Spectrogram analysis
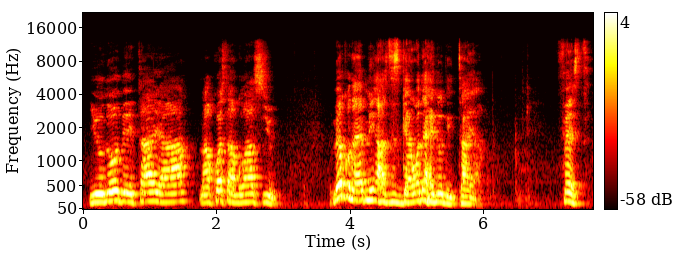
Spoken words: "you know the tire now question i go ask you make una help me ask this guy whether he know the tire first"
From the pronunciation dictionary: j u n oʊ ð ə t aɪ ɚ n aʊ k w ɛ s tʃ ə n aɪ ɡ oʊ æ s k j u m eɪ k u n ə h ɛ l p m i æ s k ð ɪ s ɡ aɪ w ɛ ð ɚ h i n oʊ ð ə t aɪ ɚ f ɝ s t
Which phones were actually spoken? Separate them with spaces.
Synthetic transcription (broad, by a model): j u n oʊ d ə t aɪ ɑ n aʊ k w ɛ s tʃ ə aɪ ɡ oʊ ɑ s j u m eɪ k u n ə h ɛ p m i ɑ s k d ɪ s ɡ aɪ w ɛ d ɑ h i n oʊ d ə t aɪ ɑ f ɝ s t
